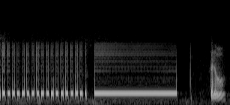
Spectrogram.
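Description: A telephone is dialed: a quick run of about sixteen evenly spaced tone pulses, then a long steady ringing tone, a brief click and a short burst of voice at the end.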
